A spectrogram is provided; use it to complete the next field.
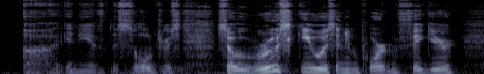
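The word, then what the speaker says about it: Ruzsky: So Ruski was an important figure. It's not Ruski as in a Russian person. It's a different spelling, but it's pronounced Ruski.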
